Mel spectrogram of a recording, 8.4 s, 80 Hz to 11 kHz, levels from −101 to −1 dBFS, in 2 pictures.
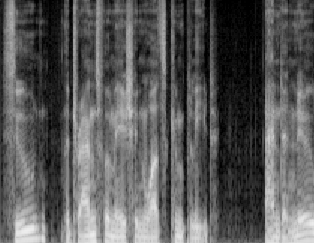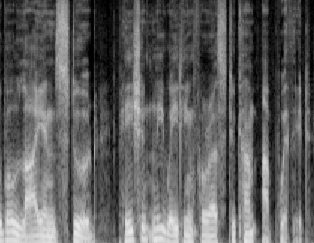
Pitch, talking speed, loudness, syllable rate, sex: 95 Hz, 135 wpm, -16 LUFS, 4.0 syllables/s, male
